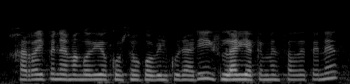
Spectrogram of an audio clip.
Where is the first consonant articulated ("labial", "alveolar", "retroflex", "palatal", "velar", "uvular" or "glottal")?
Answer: palatal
